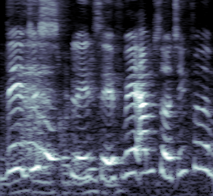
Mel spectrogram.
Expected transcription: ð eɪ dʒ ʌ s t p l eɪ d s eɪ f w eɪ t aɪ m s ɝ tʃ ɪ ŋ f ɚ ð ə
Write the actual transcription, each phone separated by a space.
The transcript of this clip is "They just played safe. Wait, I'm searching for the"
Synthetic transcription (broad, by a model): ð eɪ dʒ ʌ s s p l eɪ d s eɪ f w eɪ aɪ m s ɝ tʃ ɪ ŋ f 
